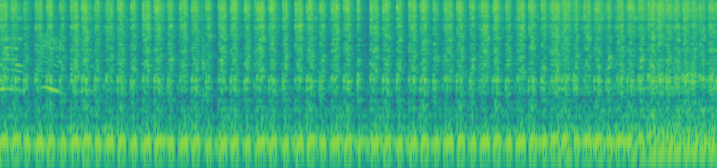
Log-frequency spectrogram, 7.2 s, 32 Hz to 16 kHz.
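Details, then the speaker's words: Engine start after correcting wrongly ordered spark plug wires (firing order), semi-cold start at about 63°F: deep, steady rumble with even firing pulses and no stumble or misfire; it snaps to life and runs healthy. "once I realized what I had done I went back through I rearranged them got everything set up right and now it just snaps to life"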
